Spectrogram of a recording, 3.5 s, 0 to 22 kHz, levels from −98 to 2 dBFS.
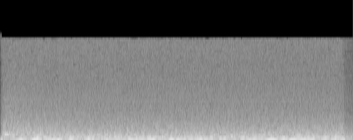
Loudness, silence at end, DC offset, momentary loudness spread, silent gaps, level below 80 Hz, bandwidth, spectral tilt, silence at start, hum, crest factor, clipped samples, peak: -14 LUFS; 0 s; under 0.1%; 2 LU; none; -32 dBFS; 16 kHz; -5.5 dB/octave; 0 s; none; 14 dB; under 0.1%; 0 dBFS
